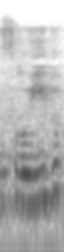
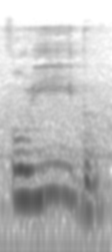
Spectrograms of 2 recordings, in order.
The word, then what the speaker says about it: fluido: Fluido. O correto é a pronúncia com o ditongo ui, fluido.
